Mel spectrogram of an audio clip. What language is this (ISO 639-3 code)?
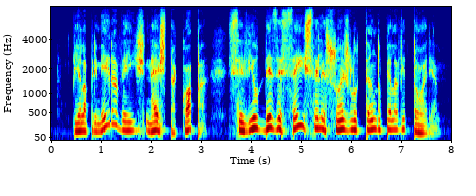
por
